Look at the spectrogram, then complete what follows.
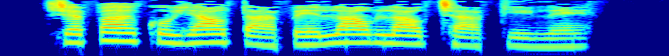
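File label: Burmese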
